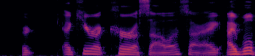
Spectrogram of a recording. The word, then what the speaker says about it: Kurosawa: a samurai instead of a cowboy and akira kuasawa or akira kurosawa sorry i will pronounce his name right he deserves it um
